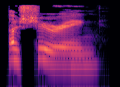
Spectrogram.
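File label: "assuring", British English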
